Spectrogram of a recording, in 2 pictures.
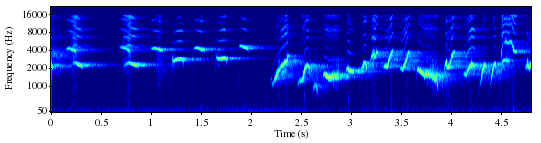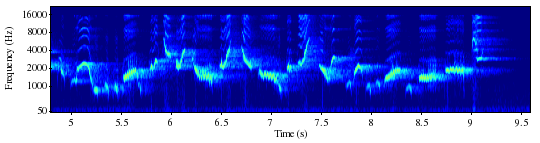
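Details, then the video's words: Lively song from a Medan-type white-rumped shama, opening with clear high whistled notes stepping down, then a continuous stream of rich warbling phrases with quick upward and downward slurs. "Murai Batu Medan Gacor Full Isian"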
